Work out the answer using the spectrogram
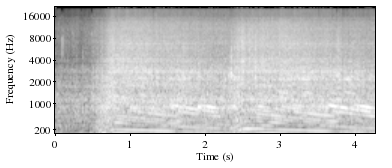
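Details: Sea-Doo XP 720 two-stroke, freshly rebuilt, driveway test on flush hose with pump disconnected; idle snaps up cleanly on each throttle blip and settles back evenly: normal revving, running strong.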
